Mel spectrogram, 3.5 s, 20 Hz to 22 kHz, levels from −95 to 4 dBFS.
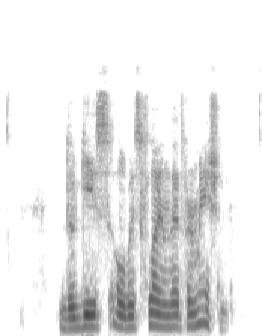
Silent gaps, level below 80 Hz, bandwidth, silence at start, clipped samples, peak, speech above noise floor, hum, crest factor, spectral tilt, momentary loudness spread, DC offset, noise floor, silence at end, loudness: none; -78 dBFS; 7.6 kHz; 0.8 s; under 0.1%; -22 dBFS; 40 dB; none; 18 dB; -5.5 dB/octave; 9 LU; under 0.1%; -77 dBFS; 0.5 s; -37 LUFS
